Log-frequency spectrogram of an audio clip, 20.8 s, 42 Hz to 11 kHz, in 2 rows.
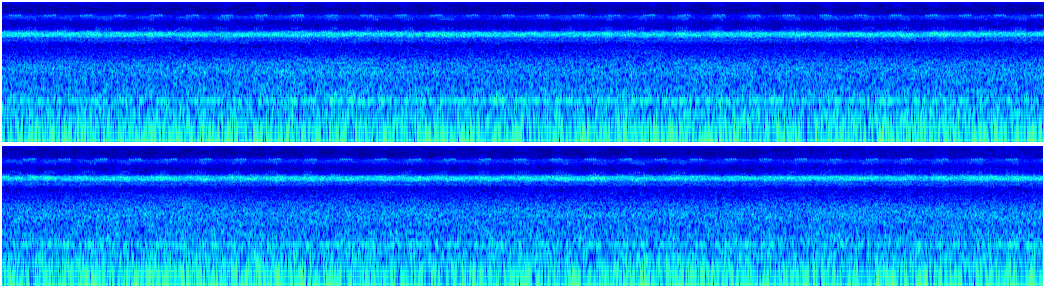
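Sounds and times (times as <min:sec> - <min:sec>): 
suburban night crickets chirping: 0:00.0 - 0:20.8.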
